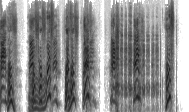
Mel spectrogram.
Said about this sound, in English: The puppies are barking. They're very noisy.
